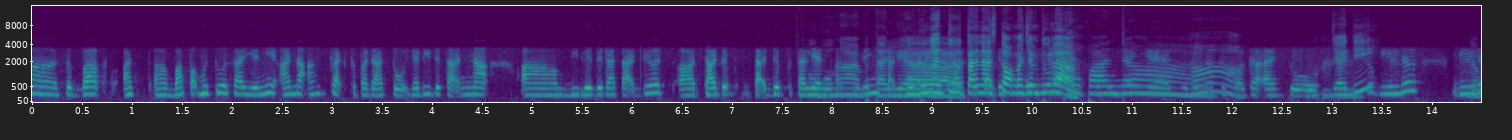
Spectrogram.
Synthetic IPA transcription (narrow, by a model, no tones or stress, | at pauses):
asəbap̚aəbapaʔmə̃t̪uəsajəniʔanaʔaŋkat̪̚kəpadaat̪oʔd͡ʒadidət̪a̰ʔnaʔəbilədədaht̪a̰ʔdəət̪adət̪a̰ʔdəpət̪alianaeɲaubuŋant̪ut̪anasdt̪ɔk̚mat͡ʃamt̪ulaŋaahubuŋankəkluwaɡaʔant̪ud͡ʒadisobilə | bil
